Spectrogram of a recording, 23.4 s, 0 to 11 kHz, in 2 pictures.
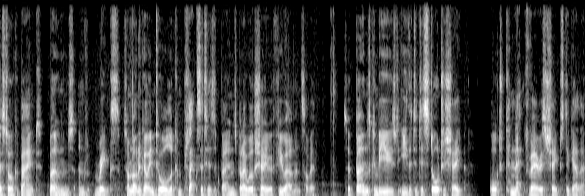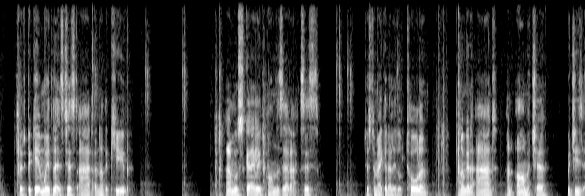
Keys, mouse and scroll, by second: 6.6 scroll down 1, 6.7 right click, 11.9 shift+a, 13.5 click, 14.6 click, 17.0 typing, 18.4 click, 20.3 scroll up 1, 20.6 shift+a.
